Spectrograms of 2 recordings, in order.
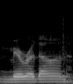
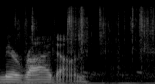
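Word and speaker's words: Miraidon: head me ride on it's not miradon meridon it's a mirror ride on guess I was saying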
